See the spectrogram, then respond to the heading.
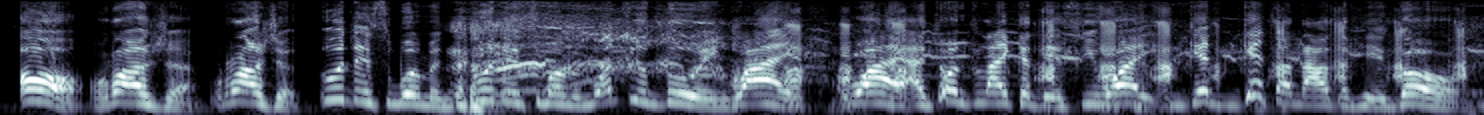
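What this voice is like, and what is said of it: Put-on Italian accent, done well. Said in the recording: “you do a very good Italian accent... Very good just now.”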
